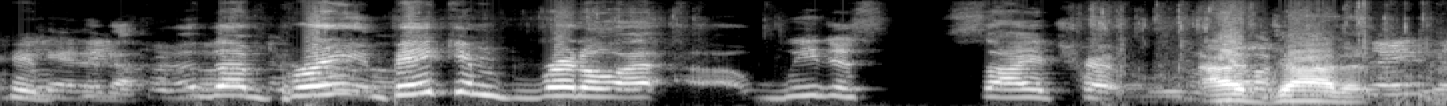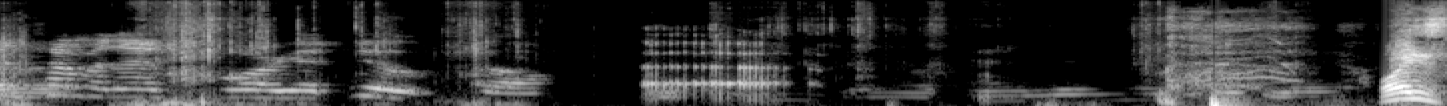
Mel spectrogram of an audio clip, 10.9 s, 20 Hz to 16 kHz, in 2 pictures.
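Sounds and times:
speech: 0.0s - 8.5s, 9.7s - 10.8s
loud drawn-out burp: 7.8s - 8.6s.

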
